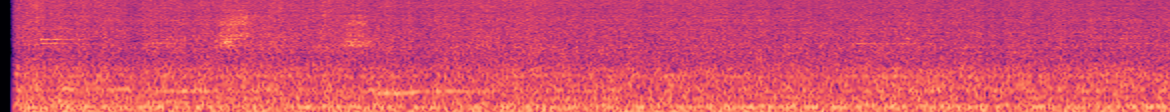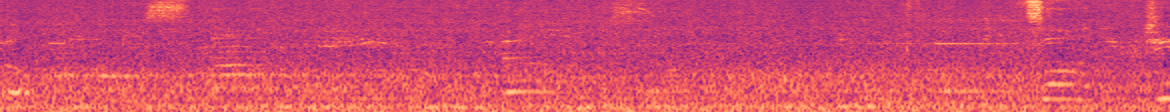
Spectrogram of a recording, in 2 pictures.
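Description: Steady road and wind noise of a vehicle travelling at highway speed, with a low steady hum underneath.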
